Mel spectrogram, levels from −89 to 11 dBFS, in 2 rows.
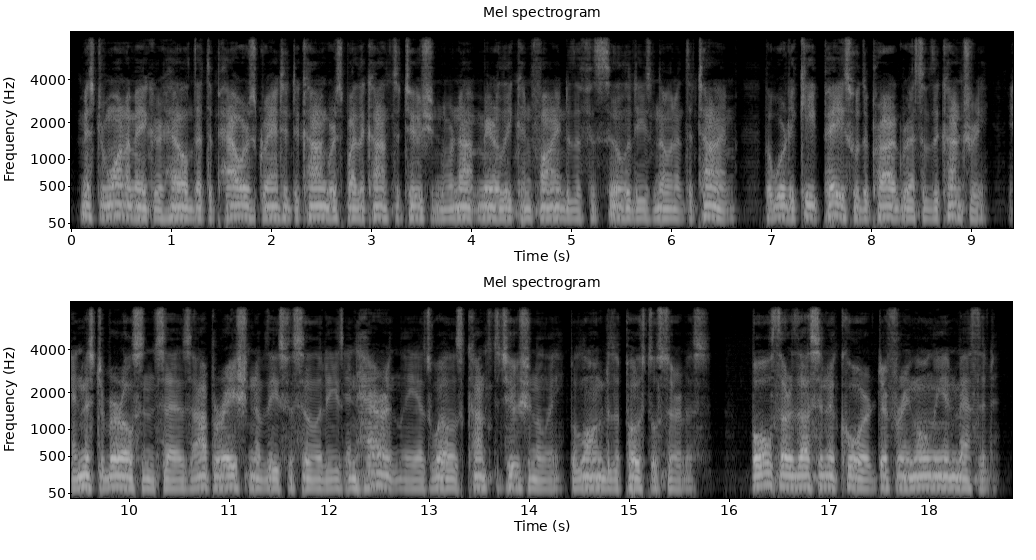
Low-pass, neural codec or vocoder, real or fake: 7.2 kHz; vocoder, 24 kHz, 100 mel bands, Vocos; fake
